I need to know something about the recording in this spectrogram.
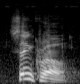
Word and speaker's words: Synchro: I'll spell it out. Sync. Crow. Synchro.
